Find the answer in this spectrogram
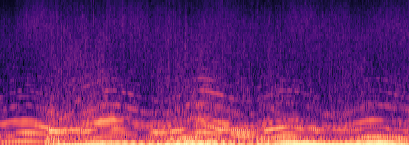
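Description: Experimental sound-art drone: a low, buzzing pitched tone with overtones whose pitch wavers up and down in a steady, regular warble. The tone drops lower about half a second in.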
